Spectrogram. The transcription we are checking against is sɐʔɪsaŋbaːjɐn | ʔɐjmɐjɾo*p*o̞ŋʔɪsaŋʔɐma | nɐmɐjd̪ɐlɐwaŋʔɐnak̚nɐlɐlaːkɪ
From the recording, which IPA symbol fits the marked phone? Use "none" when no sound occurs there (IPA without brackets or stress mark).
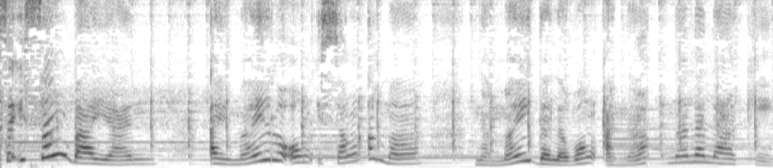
ʔ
